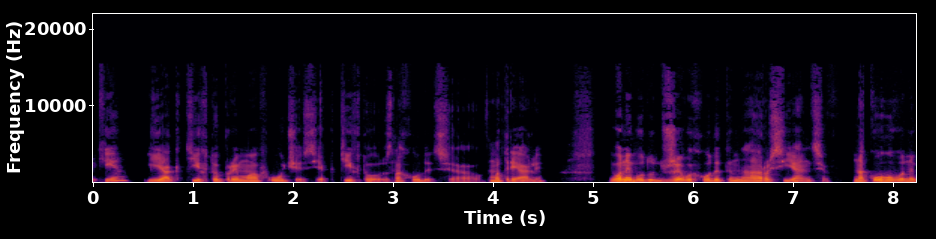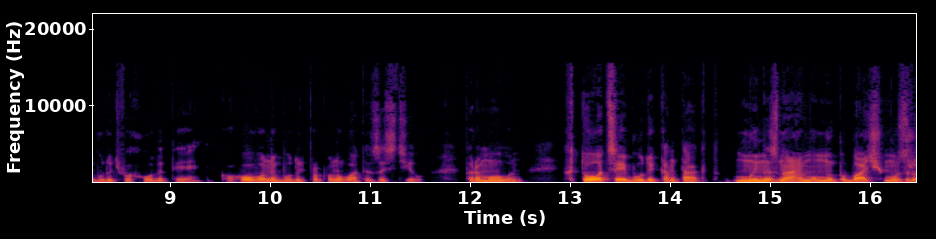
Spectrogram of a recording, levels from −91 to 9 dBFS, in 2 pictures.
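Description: Nothing in this audio stands out as a technical problem at any point; it's just the sound, with no glitches to flag.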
